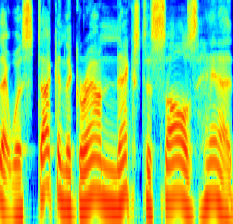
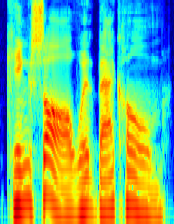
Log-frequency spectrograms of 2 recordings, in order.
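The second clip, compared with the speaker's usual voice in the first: usual speaking voice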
